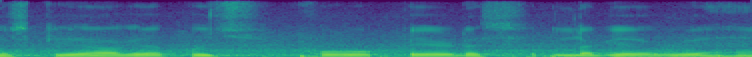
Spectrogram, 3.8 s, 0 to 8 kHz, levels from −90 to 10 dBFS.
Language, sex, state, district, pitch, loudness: Hindi, male, Uttar Pradesh, Shamli, 115 Hz, -12 LUFS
